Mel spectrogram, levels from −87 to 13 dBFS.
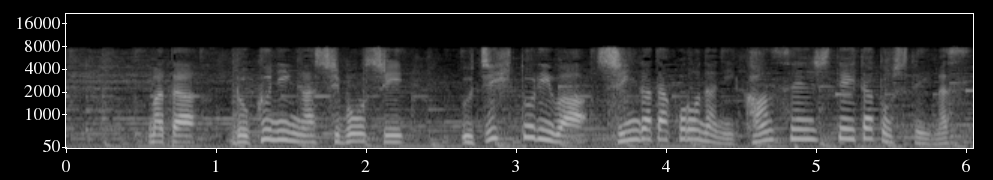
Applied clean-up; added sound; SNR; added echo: none; none; none; none.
